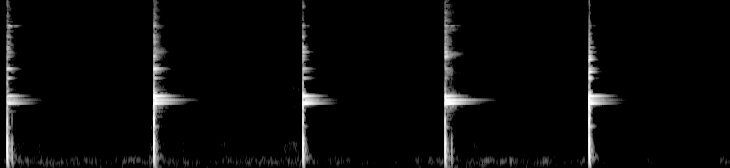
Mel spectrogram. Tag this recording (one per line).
concrete-block
effect
hit
stone
strike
